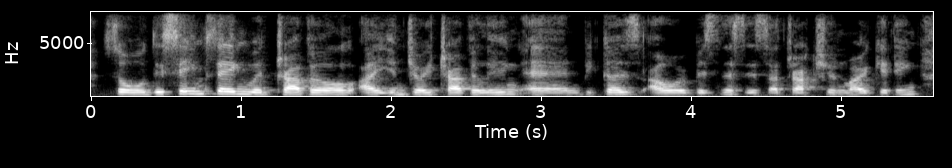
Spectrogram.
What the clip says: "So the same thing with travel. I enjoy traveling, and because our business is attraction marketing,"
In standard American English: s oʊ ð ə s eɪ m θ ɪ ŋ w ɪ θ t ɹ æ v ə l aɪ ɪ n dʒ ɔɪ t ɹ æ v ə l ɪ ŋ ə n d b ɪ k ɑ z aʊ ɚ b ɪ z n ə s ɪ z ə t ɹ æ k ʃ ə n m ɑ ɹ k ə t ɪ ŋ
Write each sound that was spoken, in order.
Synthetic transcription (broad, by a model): s oʊ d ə s eɪ m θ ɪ ŋ w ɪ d t ɹ æ v ə l aɪ ɪ n dʒ ɔɪ t ɹ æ v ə l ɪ ŋ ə n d b ɪ k ɑ z aʊ ɚ b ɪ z n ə s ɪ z ə t ɹ æ k ʃ ə n m ɑ ɹ k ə t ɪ ŋ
